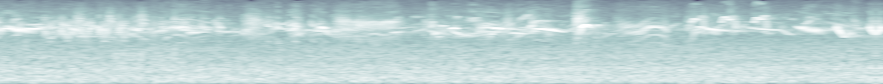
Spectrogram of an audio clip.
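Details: Eurasian siskin singing a lively, unbroken twitter of high chirps, thin whistles and twangy slurred notes, delivered fast and with little pause.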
